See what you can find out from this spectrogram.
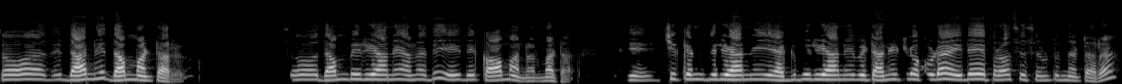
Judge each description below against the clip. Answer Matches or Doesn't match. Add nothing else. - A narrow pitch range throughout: Matches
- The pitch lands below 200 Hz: Doesn't match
